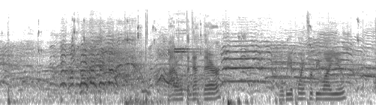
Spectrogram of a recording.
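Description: A crowd cheers loudly in a large echoing hall.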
